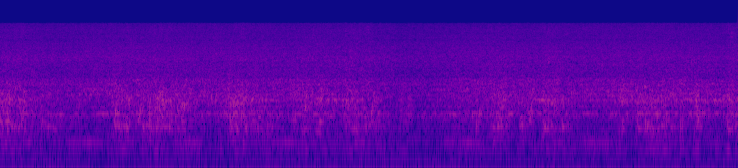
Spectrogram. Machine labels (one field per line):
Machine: pump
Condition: abnormal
